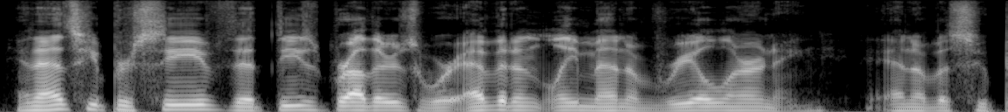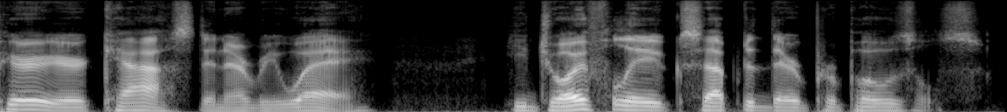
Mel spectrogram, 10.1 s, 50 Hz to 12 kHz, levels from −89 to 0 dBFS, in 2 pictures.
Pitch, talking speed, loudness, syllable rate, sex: 105 Hz, 155 wpm, -21 LUFS, 5.0 syllables/s, male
